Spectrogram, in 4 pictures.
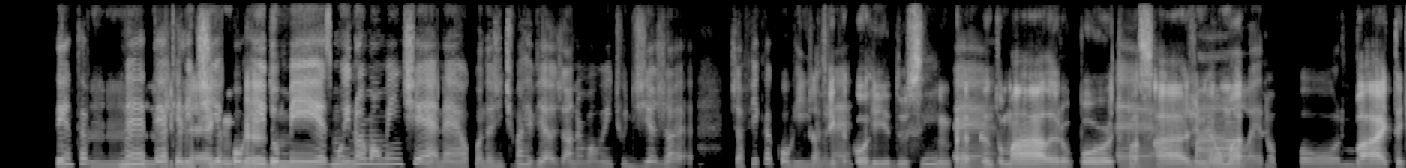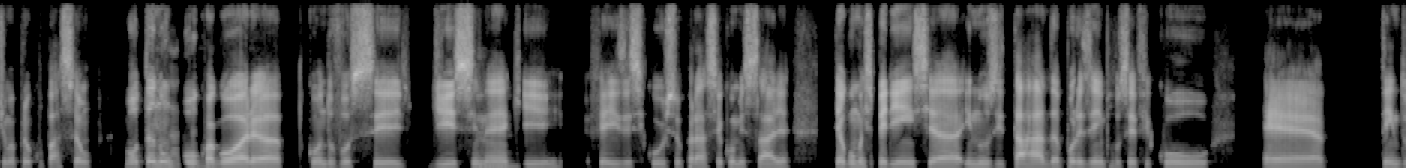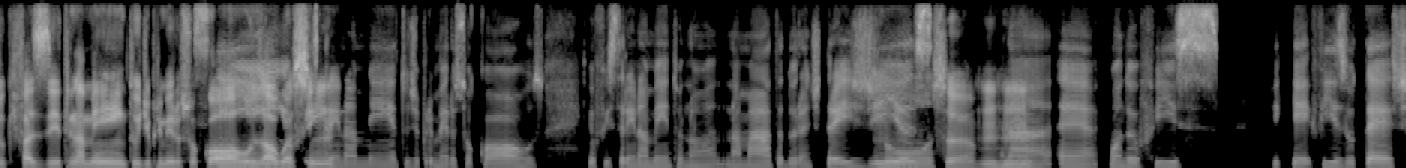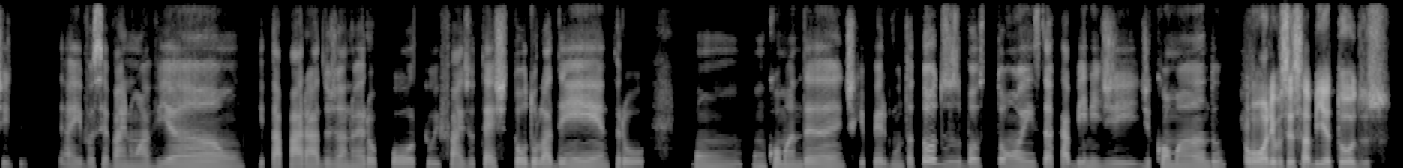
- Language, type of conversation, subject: Portuguese, podcast, Quando foi a última vez em que você sentiu medo e conseguiu superá-lo?
- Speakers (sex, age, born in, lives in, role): female, 50-54, Brazil, United States, guest; male, 18-19, United States, United States, host
- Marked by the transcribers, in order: laughing while speaking: "viajar"; tapping; other background noise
